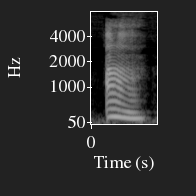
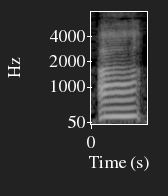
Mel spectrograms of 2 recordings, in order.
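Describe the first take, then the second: First: The pitch falls sharply from high to low. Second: The pitch stays high and level.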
